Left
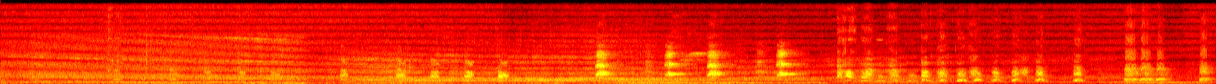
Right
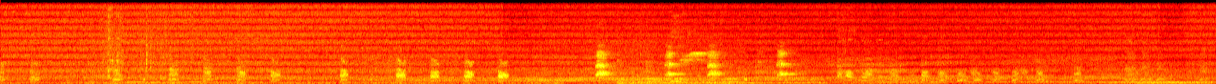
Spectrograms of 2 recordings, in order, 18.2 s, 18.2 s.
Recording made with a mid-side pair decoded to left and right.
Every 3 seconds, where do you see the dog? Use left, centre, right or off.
right, right, right, centre, left, left.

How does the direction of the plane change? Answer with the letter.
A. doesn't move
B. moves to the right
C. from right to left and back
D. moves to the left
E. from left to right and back
B.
